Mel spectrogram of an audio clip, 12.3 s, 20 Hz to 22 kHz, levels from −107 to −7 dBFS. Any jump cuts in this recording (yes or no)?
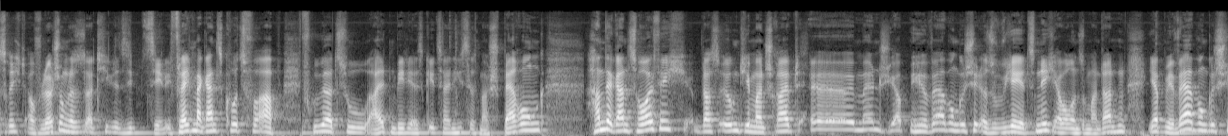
yes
